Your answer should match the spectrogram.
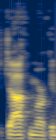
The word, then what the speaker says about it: Jock MKT: the apple store today it is jock market it is spelled jock and then mkt link down below you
